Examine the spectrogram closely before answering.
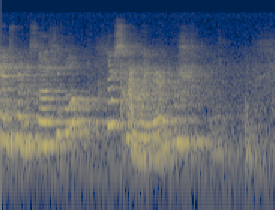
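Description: A young woman sings with animation in a large echoing hall.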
